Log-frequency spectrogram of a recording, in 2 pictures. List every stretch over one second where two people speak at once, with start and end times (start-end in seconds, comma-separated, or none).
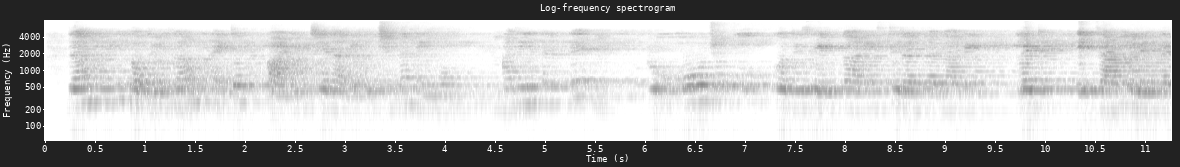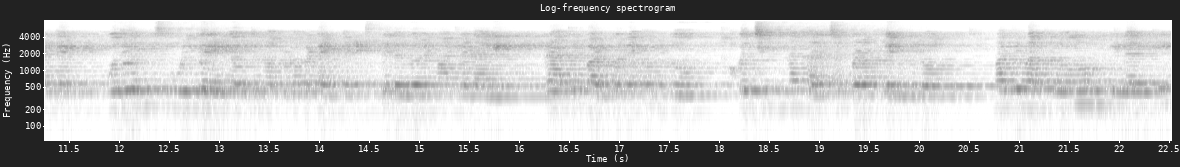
none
